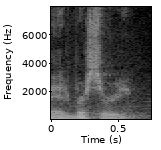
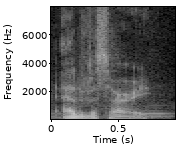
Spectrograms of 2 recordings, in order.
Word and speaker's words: adversary: a retreat to my adversary. Adversary is actually how I should have been. I thought I was being snarky and clever. Adversary is how that damn word is supposed to be pronounced.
